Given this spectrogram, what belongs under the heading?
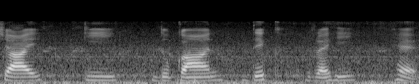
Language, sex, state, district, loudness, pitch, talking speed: Hindi, female, Madhya Pradesh, Katni, -19 LUFS, 170 Hz, 85 wpm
